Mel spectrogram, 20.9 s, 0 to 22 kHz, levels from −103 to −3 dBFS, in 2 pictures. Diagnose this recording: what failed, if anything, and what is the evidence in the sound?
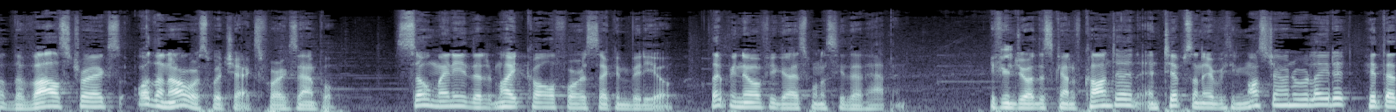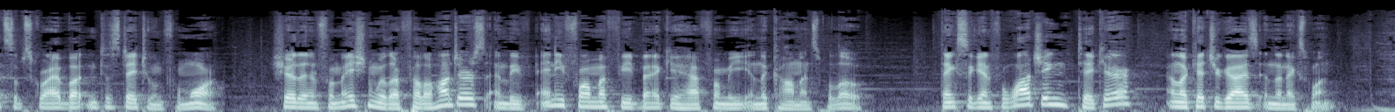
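The codec stage failed in two ways. At 7.51 to 7.59 s a corrupt frame is decoded: a single loud burst of about 80 ms, peaking around -5 dBFS, puts energy at the wrong frequencies. Damaged bits in one compressed frame gave the decoder wrong gain values or misread spectral codes. It reconstructed that frame anyway, so the error sounds for roughly one frame length.

At 9.31 to 9.37 s compressed frames are skipped. About 50 ms of audio is missing, and the sound jumps forward at that point. This points to frames lost from the stream or rejected by the decoder as damaged, so playback resumed a whole number of frames later.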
